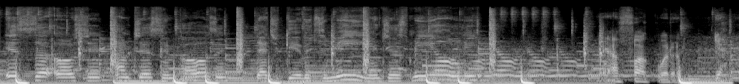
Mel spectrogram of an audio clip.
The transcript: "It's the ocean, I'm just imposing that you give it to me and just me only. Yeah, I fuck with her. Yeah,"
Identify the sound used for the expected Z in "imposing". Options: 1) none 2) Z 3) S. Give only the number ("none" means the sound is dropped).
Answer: 2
